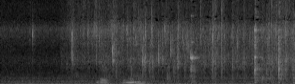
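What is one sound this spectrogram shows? Water poured into a hot pan hisses loudly.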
